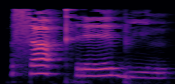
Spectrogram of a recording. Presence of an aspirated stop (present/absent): present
